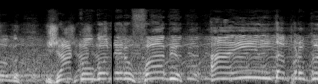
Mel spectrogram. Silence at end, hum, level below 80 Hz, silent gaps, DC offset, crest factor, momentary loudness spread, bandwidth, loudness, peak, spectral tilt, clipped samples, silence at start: 0 s; none; -42 dBFS; none; under 0.1%; 14 dB; 4 LU; 14.5 kHz; -14 LUFS; 0 dBFS; -4.5 dB/octave; under 0.1%; 0 s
